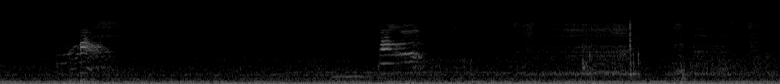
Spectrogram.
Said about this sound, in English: The cat is being ornery again this evening.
